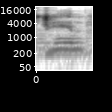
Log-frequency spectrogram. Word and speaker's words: Jean: that and it is it's pronounced like that in the English language but if you were a French person individual or if you are not a French person you just want to know how it's pronounced French since it is a French to ribbon name it's shown it's your whole I feel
